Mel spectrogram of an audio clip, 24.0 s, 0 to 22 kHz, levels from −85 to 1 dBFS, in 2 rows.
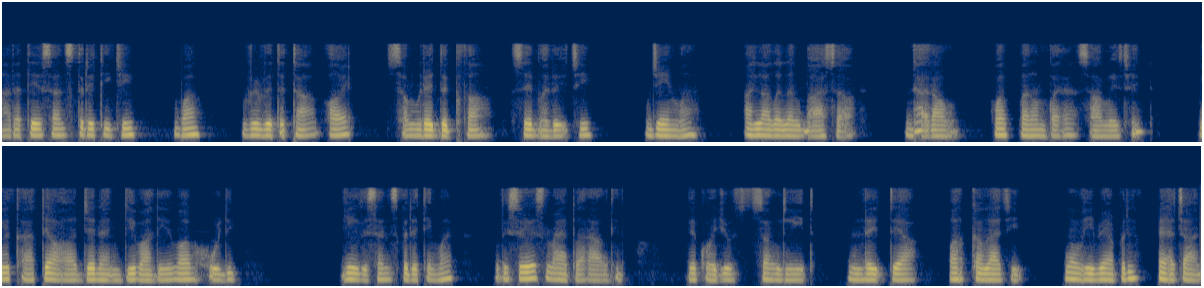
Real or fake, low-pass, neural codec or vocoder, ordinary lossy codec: fake; 7.2 kHz; codec, 16 kHz, 0.5 kbps, FunCodec, trained on LibriTTS, 25 frames a second; MP3, 48 kbps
